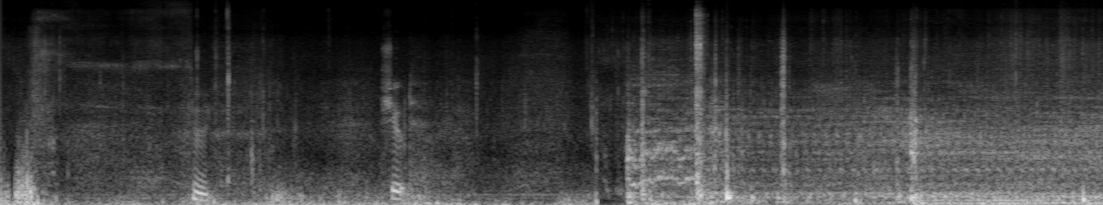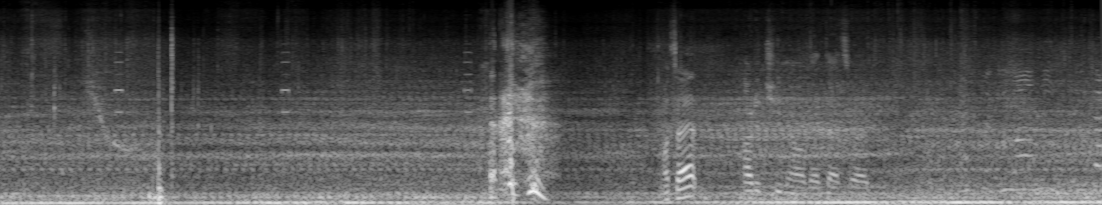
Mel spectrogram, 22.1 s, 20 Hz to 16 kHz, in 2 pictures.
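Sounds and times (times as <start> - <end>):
boat motor humming: 6.4 - 22.0.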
